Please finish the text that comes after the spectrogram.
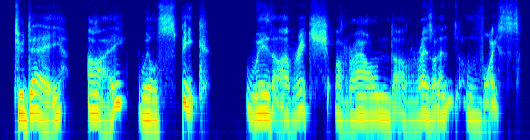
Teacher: he's got a little bit of rolling along on the R, doesn't he?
